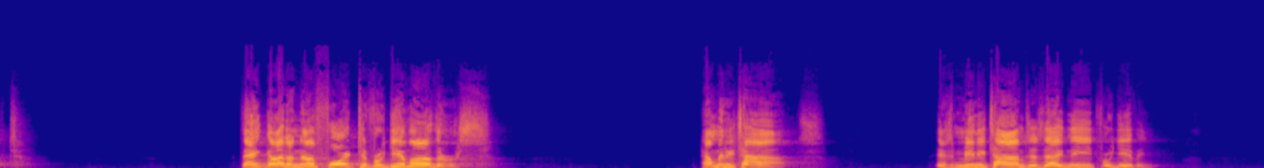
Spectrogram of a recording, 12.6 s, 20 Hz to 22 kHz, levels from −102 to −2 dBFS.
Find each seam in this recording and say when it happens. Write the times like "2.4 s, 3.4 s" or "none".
none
